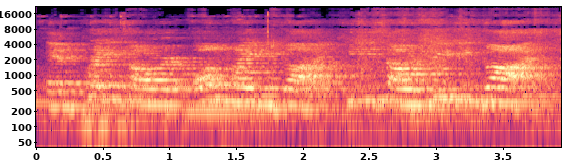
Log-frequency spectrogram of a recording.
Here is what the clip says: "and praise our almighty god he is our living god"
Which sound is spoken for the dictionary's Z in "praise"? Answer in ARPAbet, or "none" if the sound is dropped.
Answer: Z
